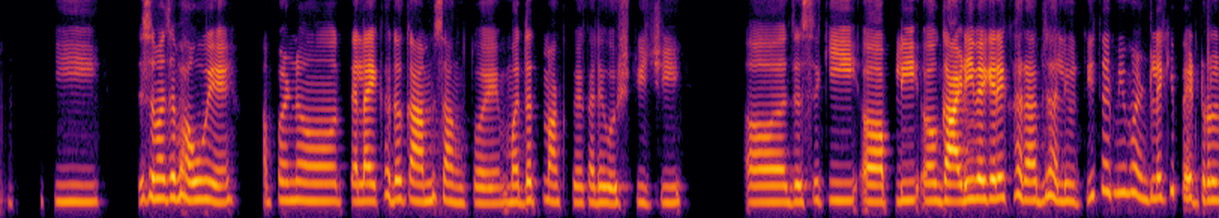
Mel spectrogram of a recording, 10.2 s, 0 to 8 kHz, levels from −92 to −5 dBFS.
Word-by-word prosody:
की 230 +1 -9 0.4
जसं 275 +2 +1
माझा 275 +1 +3
भाऊ 260 -3 +2
आहे, 240 -2 +2 0.3
आपण 250 +3 -4
अ, 240 -1 -1
त्याला 240 0 +2
एखादं 260 +3 +1
काम 240 -1 +2
सांगतोय. 215 -2 -3
मदत 230 +3 -3
मागतोय, 230 -1 -4
एखाद्या 220 0 -3
गोष्टीची. 220 0 -5 0.5
अ, 225 0 0
जसं 230 +2 +1
की 245 0 -1
अ, - - -5
आपली 235 +2 +2
अ, 245 - 0
गाडी 240 +1 +8
वगैरे 270 +1 +7
खराब 255 -7 +1
झाली 270 -5 -1
होती. 240 +6 -6
तर 370 - -1
मी 355 0 -3
म्हटलं, 285 -6 -1
की 380 - -5
पेट्रोल 255 -2 0
240 Hz, 185 wpm, -23 LUFS, 225-255 Hz, 0.5 s, गाडी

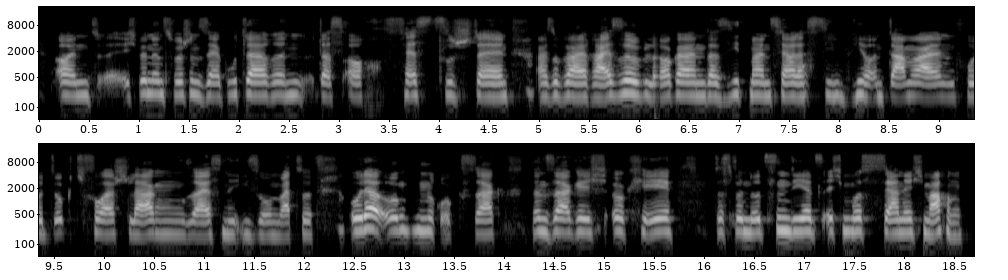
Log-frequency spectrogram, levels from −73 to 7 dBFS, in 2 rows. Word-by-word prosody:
und 190 - -1 0.2
ich 385 - -9
bin 205 0 -2
inzwischen 195 0 -4
sehr 180 0 -2
gut 195 +3 -11
darin, 190 0 +1
das 180 -2 -3
auch 175 -1 -5
festzustellen. 185 -2 -2 0.3
Also, 180 +1 -3
bei 180 -1 +5
Reisebloggern, 185 +1 +3
da 180 -1 +1
sieht 195 +4 -9
man's 185 0 -1
ja, 180 -1 +4
dass 175 +1 -3
die 185 -2 -10
hier 185 -2 -3
und 175 +2 -10
da 165 -1 +7
mal 175 -2 +5
'n 175 0 -12
Produkt 180 +1 -7
vorschlagen, 175 -1 0
sei 160 -1 +4
es 165 - -5
'ne 175 -2 -8
Isomatte 165 0 -5 0.4
oder 215 +4 +8
irgend 205 0 -2
'n 200 -1 -2
Rucksack. 180 -1 -2 0.3
Dann 195 0 -3
sage 195 0 +3
ich: 190 0 -5
„Okay, 195 0 -1 0.4
das 190 -1 -8
benutzen 190 +1 -1
die 195 - 0
jetzt. 200 -1 +1
Ich 200 +1 -4
muss 200 0 -1
es - - -13
ja 180 -1 +4
nicht 185 +1 -2
machen.“ 160 -2 +4
185 Hz, 155 wpm, -24 LUFS, 175-195 Hz, 0.4 s, oder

